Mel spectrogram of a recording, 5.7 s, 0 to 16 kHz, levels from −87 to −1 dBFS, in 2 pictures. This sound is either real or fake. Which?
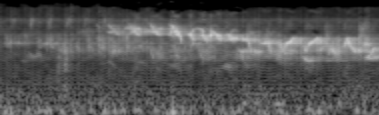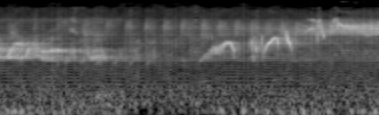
fake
